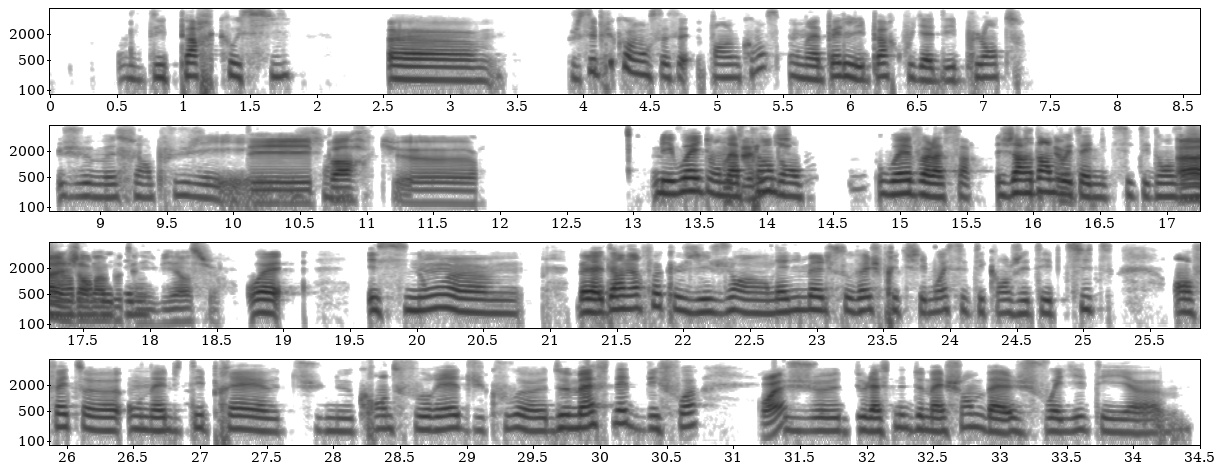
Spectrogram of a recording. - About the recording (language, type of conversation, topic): French, unstructured, As-tu déjà vu un animal sauvage près de chez toi ?
- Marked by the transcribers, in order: other background noise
